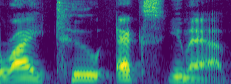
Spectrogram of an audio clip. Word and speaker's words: rituximab: that's easy to remember if you pronounce rituximab as rituximab or ry2x umab like the number two and then the Roman numeral 10 or X so 2 times 10 is 20.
